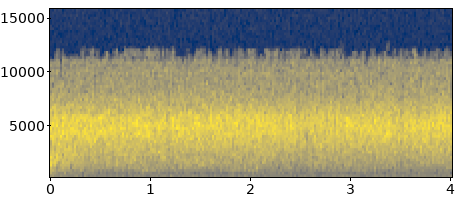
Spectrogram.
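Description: Faint, steady hiss with a low hum underneath and no other sound: the soundtrack's background noise.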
